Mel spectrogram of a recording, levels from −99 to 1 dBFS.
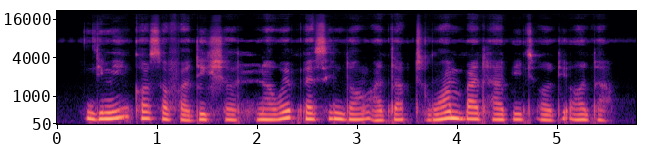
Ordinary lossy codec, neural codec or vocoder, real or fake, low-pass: none; autoencoder, 48 kHz, 128 numbers a frame, DAC-VAE, trained on Japanese speech; fake; 19.8 kHz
